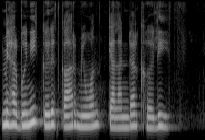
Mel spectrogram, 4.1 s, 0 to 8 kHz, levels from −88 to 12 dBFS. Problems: background sounds at intervals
